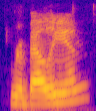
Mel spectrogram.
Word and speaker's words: rebellion: Rebellion. Rebellion. Rebellion. Good. Yep. So stress falls on that second syllable.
